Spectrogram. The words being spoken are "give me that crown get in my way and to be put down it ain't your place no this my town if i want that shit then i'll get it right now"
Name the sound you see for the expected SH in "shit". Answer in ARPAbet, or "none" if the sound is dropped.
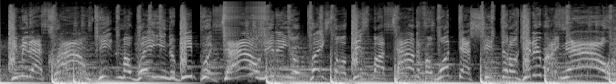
SH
